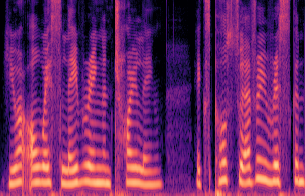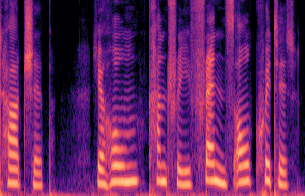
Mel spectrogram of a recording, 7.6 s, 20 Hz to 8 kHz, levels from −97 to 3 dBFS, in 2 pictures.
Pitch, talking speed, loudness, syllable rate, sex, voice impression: 230 Hz, 140 wpm, -16 LUFS, 4.5 syllables/s, female, feminine, adult-like, tensed, powerful, slightly bright, clear, intellectual, calm, friendly, reassuring, lively, slightly sharp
